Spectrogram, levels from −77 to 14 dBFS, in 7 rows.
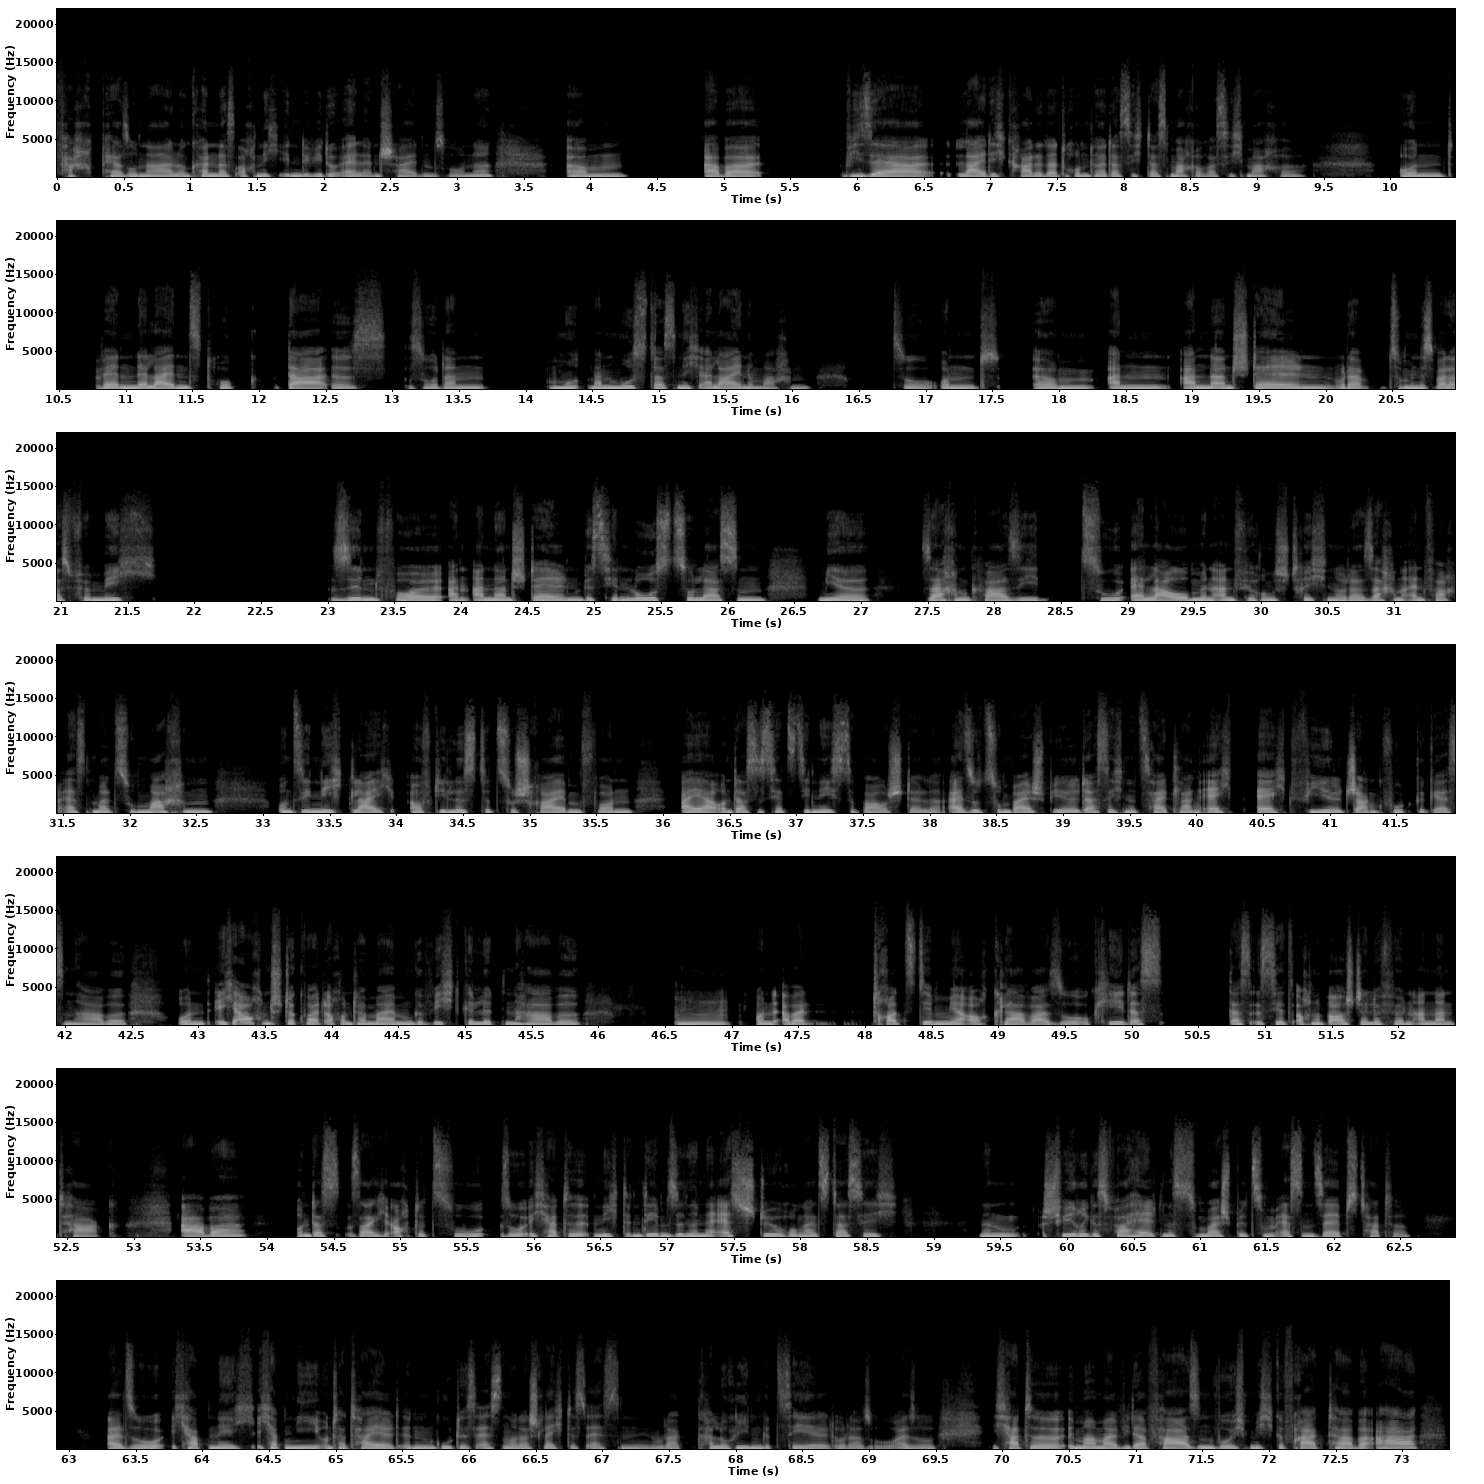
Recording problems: none

